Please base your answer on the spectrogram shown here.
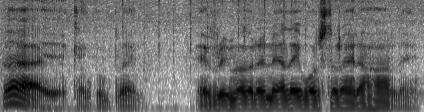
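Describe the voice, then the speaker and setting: A deep, roughened voice for an older Greek mechanic in a novel, acted out by a male narrator. He has a Greek accent and speaks like a relaxed, friendly host to an old pal. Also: normal speed, exaggerated voice. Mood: contented. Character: genial, relaxed Greek immigrant mechanic, silver-haired older man.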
